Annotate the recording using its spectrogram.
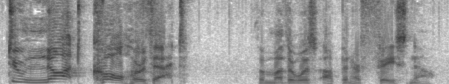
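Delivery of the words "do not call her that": slow, high, loud rebuke; furious rebuke. Acted. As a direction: forbid it word by word. Furious mother rebukes the woman.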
